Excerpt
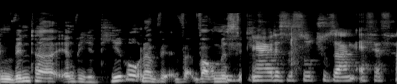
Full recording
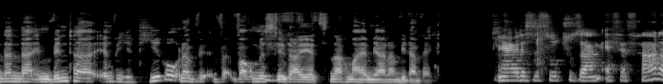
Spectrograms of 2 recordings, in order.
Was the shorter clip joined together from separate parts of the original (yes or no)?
yes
